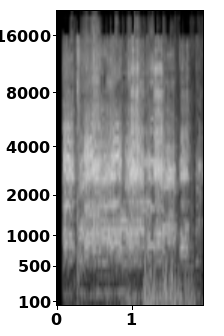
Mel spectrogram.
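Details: Two white domestic geese fight at a lake while other geese watch, until one goose breaks it up: loud, continuous honking with harsh nasal blasts overlapping without pause, and a scuffle of lower noises beneath.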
